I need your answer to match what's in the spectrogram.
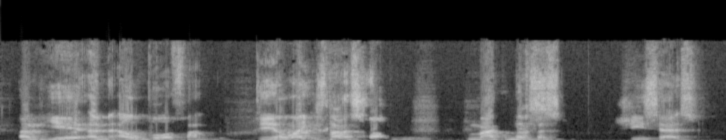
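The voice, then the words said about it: Put-on Scottish accent. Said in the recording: “what was that voice? ... That sounds like you're doing a Scottish accent. ... I'm just doing a Scottish accent.”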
